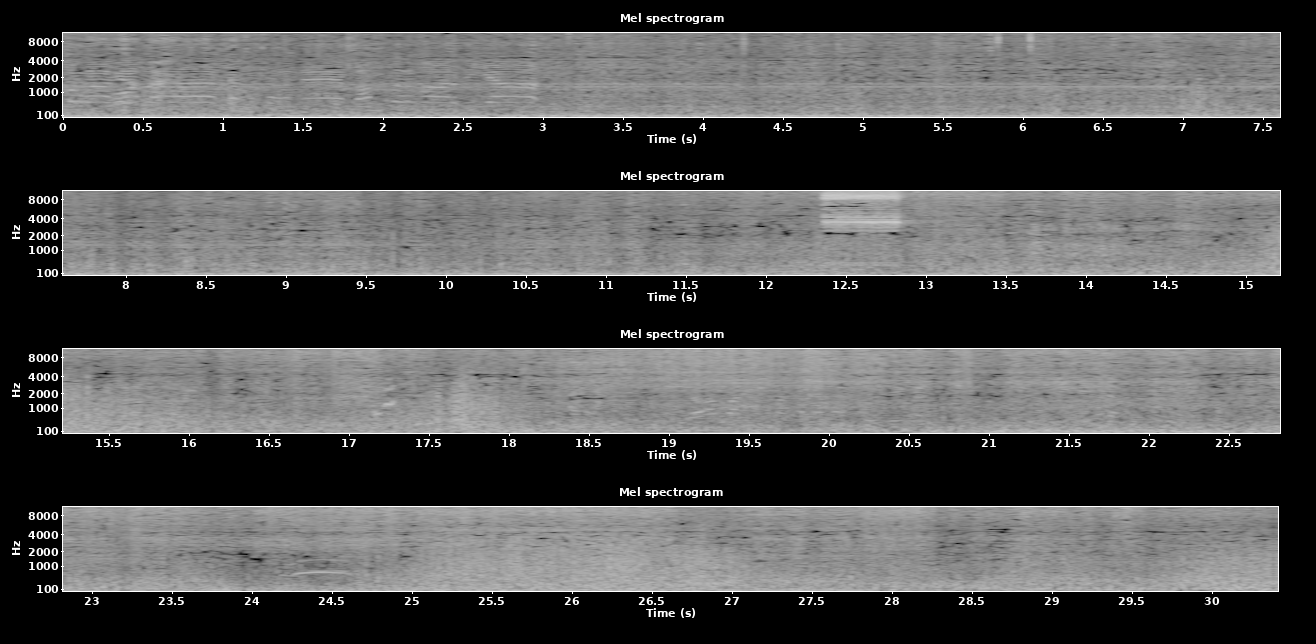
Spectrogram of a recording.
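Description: Motorcycle engine running steadily as the bike rides along, a low drone under rushing wind on the microphone that swells twice in the second half.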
